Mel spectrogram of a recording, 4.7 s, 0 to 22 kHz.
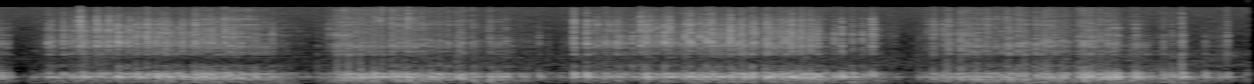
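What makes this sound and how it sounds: Fingertips scratch the grille of a black metal USB condenser microphone, then tap its metal body. The result is dense, raspy scratching in several long bursts separated by brief pauses, with a strong low-mid body around 260 Hz and a fainter bright hiss above it.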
